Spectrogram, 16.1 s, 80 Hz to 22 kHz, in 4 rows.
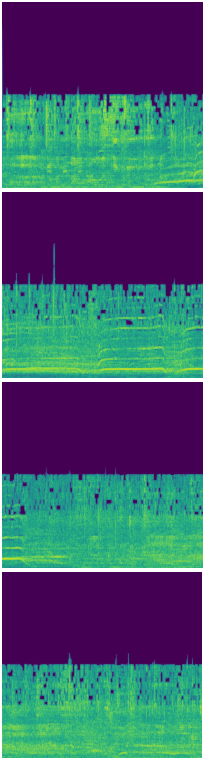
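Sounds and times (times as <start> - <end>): pop music over a pa: 0.0 - 16.0
crowd cheering: 2.9 - 16.0.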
